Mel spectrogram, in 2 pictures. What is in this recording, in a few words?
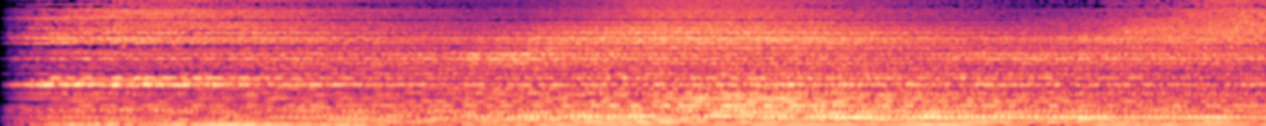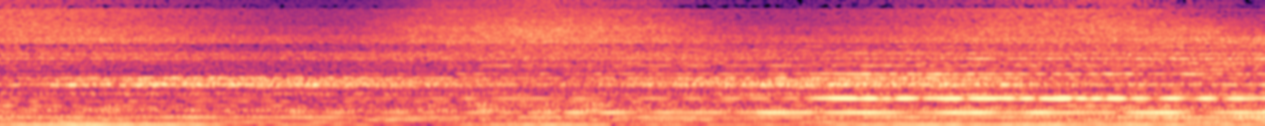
Drone, Light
